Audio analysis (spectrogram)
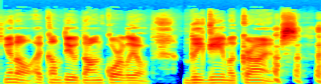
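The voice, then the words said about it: Mock mobster accent. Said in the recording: “He thinks he's got a good accent.”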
